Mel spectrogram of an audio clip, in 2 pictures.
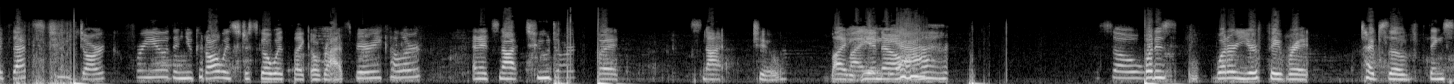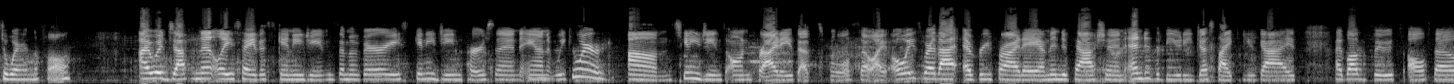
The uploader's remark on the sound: Live From Scottsdale Fashion Square and the Microsoft Store. We are broadcasting straight from the Scottsdale Fashion Square Mall at the Microsoft Store in Arizona.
